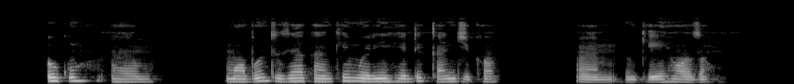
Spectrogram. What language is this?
Igbo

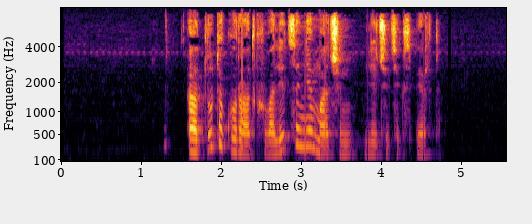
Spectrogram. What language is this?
Belarusian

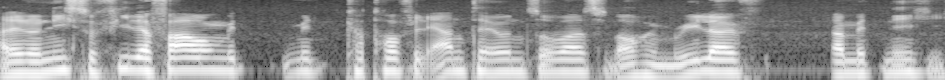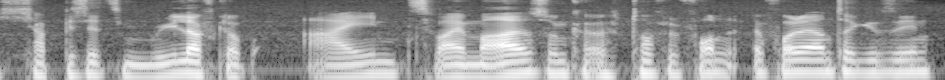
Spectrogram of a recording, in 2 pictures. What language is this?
German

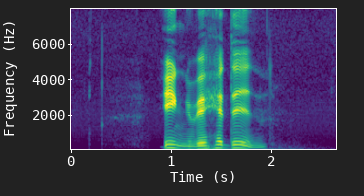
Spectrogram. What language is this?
Swedish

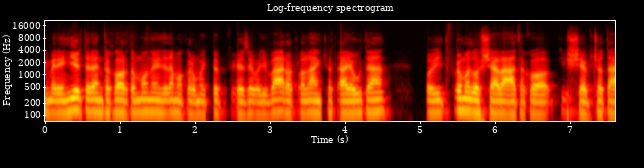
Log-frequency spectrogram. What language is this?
Hungarian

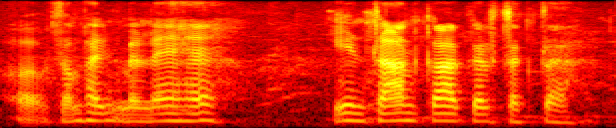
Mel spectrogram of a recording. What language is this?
Urdu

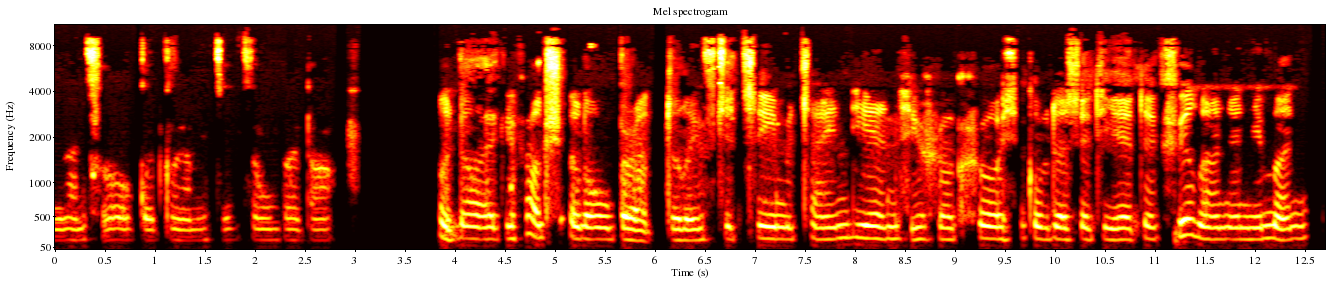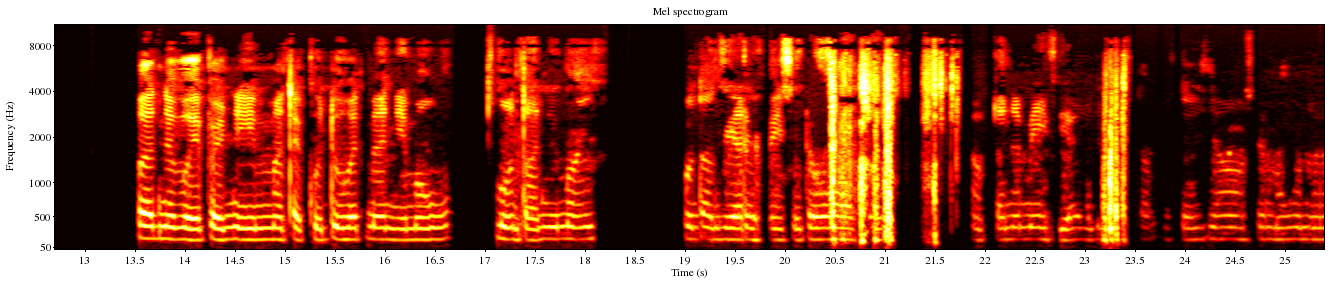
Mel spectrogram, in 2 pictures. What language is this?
Gheg Albanian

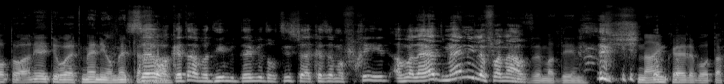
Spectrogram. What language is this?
Hebrew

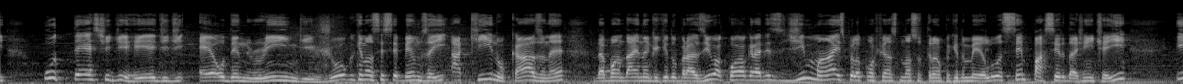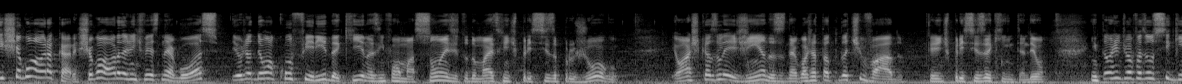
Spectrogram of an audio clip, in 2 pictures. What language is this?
Portuguese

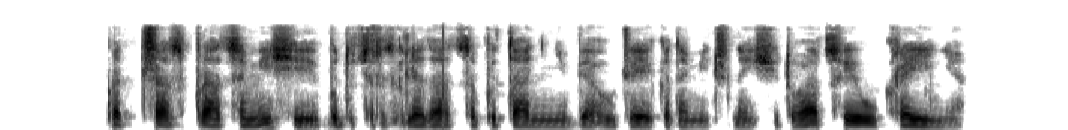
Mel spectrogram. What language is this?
Belarusian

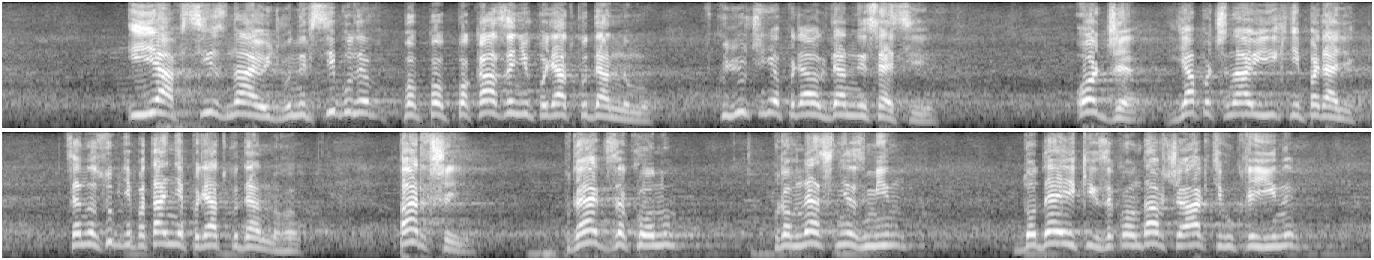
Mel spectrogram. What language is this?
Ukrainian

